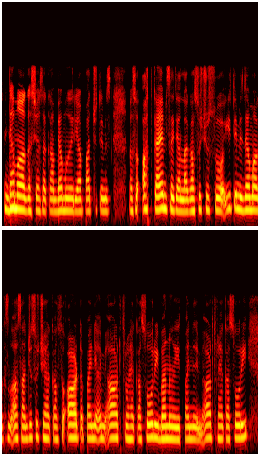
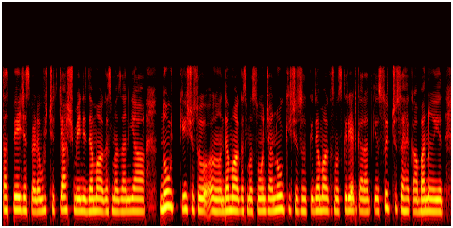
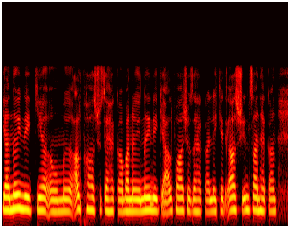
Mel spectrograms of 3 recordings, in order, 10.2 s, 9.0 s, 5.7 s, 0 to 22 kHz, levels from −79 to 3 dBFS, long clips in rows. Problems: none marked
